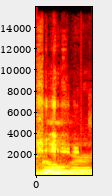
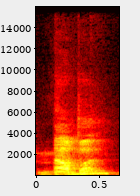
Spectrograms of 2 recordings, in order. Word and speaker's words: Melbourne: Melbourne? Melbourne. You're supposed to say it really weird. It's Melbourne. No, you're supposed to Melbourne. like drop one of the syllables.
